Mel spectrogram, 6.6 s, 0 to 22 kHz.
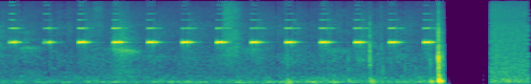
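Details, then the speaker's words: Boston Scientific deep brain stimulation device, one week after implantation, with its neck-worn charger: regular high-pitched electronic beeps about 140 a minute, then a click and brief silence, as the charger is repositioned and starts beeping again. "after some mucking around i meant to get it on properly now it's going to start beeping again"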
